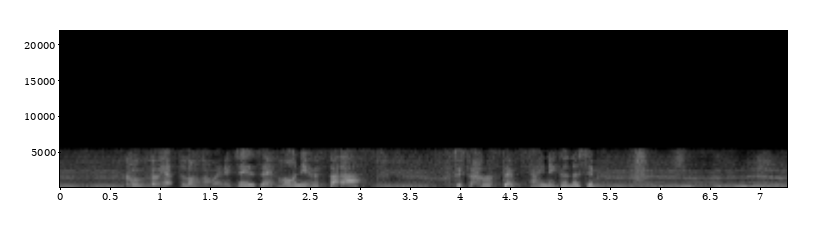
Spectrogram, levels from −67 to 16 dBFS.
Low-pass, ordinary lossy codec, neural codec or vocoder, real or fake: 5.4 kHz; MP3, 32 kbps; codec, 16 kHz, 0.5 kbps, X-Codec, WavLM features, trained on Multilingual LibriSpeech; fake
